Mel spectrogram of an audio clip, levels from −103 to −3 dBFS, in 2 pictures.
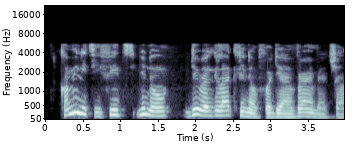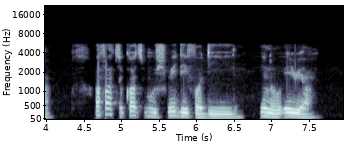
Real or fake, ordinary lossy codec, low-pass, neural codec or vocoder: real; none; 5.4 kHz; none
